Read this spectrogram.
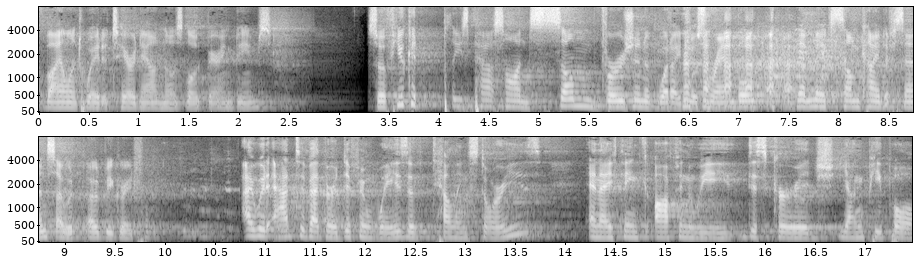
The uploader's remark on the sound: We feature a conversation from the 2021 Portland Book Festival. This live event was moderated onstage.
